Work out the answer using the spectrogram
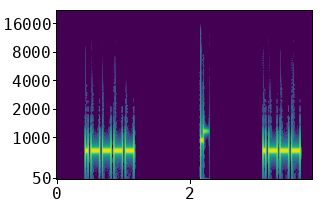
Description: Morse code, heard as a keyed tone, about 29 wpm, 700 Hz. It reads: 1 J
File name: Single-Letter-Number-28wpm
